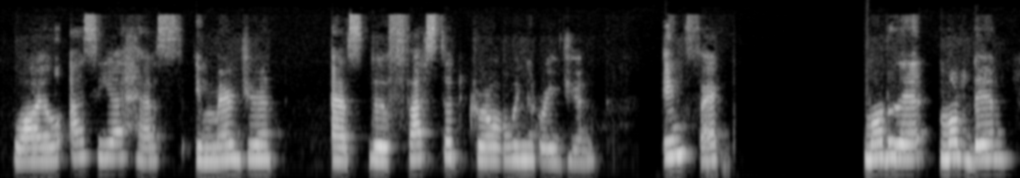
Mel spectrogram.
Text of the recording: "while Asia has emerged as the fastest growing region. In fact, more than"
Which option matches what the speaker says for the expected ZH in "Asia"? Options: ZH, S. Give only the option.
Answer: S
